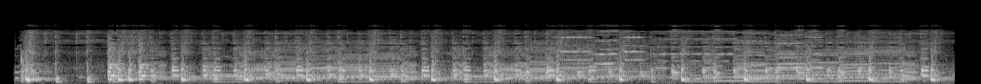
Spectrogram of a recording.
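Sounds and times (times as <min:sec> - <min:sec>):
rhythmic beat: 0:00.2 - 0:09.6.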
